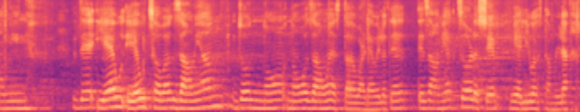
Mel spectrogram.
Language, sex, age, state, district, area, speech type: Goan Konkani, female, 18-30, Goa, Murmgao, urban, spontaneous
